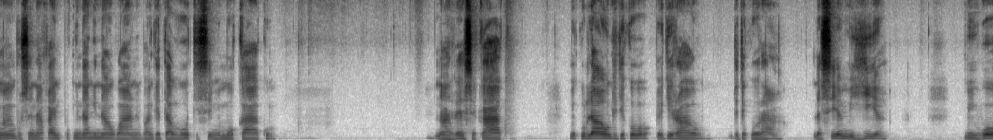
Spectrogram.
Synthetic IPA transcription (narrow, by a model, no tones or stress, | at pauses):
abusanakajnpukinaŋinawwanabaŋɡetaβotisimimo̞kakṵ | naɾe̞sekaku̥ | mikulawnditeko̞pekiɾaw | nditekoɾa | nʔasiamijia | miwo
